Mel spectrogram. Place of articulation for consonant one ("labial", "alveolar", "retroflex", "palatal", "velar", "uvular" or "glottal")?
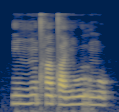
palatal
